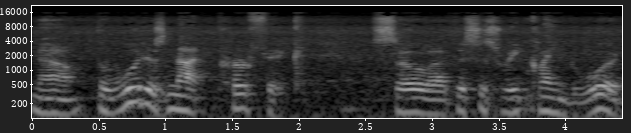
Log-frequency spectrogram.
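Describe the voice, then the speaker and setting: A man delivers his words at a fairly slow pace and with ordinary pitch variation, noticeable background noise underneath. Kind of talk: tutorial. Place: street. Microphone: camera far.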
